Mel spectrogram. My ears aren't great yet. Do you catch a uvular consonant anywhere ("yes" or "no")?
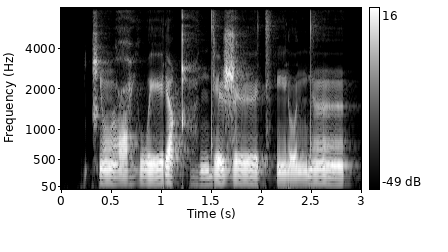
yes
